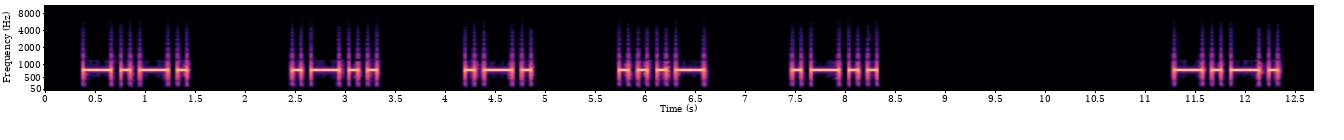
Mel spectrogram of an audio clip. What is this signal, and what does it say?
Morse code, heard as a keyed tone, about 13 wpm, spaced as for 7 wpm, 800 Hz. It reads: CLRVL C
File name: LEZIONI / 5 LBVC / 5 LBVC ws 12wpm 3159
